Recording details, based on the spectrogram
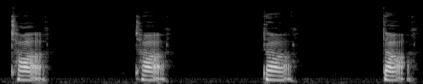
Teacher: notice how it's getting softer and lighter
